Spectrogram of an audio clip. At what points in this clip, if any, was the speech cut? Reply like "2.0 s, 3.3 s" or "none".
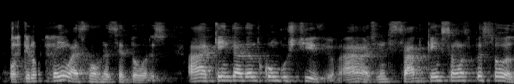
1.8 s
